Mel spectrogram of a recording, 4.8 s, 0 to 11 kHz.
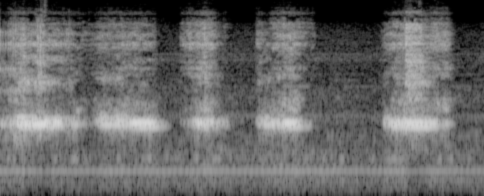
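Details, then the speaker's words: Wood lathe turning thin work: short high-pitched squeals in bursts as the thin workpiece flexes and the gouge comes off the bevel; the fix is switching to a smaller 3/8 detail gouge for the last cuts. "start to hear that little high-pitched squeaky sound that means it's sort of flexing"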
